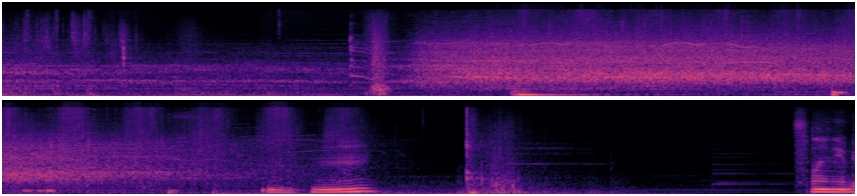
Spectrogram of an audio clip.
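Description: A game arena crowd in Wartales swells into broad cheering and applause after a combat victory, a sustained roar lasting several seconds before fading under scattered game effects and short musical stings.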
